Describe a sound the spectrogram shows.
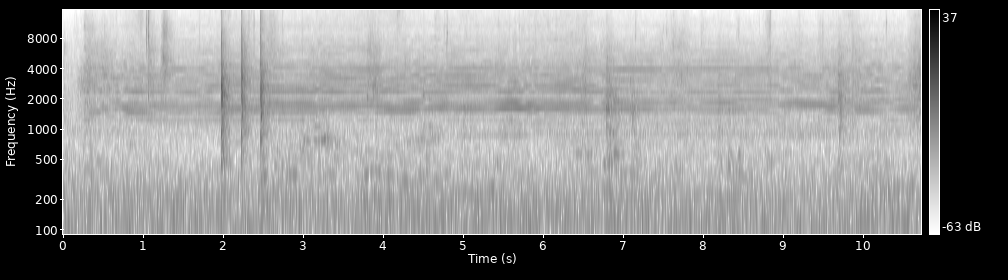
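Scissors snip through hair with short, crisp clicks.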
